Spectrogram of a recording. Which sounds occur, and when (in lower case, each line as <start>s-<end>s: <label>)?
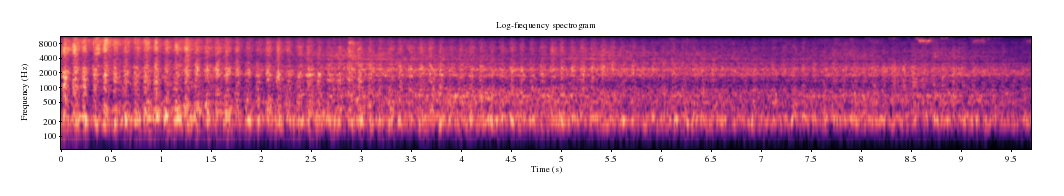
0.0s-9.7s: clickety-clack
0.0s-9.7s: steam
0.0s-9.7s: train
